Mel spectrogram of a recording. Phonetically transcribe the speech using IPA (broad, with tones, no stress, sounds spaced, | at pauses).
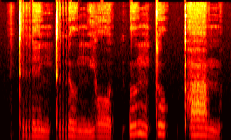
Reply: t r i˨˩ n t r ɯ˨˩ ŋ j oː˨˩ t̚ ʔ ɯ˥˩ ŋ t u˥˩ k̚ pʰ a˥˩ m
